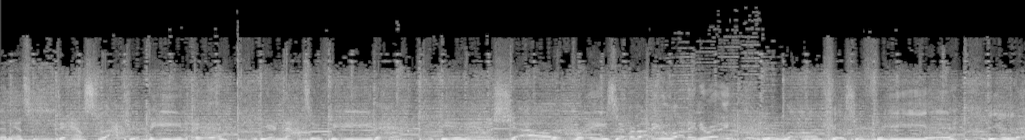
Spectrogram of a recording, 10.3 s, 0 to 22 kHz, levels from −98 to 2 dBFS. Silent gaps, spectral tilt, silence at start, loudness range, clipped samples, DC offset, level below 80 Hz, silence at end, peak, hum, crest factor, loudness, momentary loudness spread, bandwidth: none; -4 dB/octave; 0 s; 1 LU; under 0.1%; under 0.1%; -52 dBFS; 0 s; -2 dBFS; none; 14 dB; -15 LUFS; 2 LU; 17 kHz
